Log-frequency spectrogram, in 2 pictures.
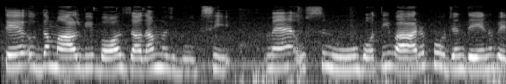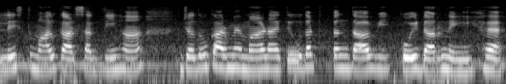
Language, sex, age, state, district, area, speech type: Punjabi, female, 18-30, Punjab, Rupnagar, rural, spontaneous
